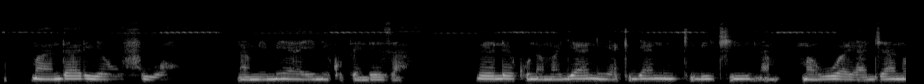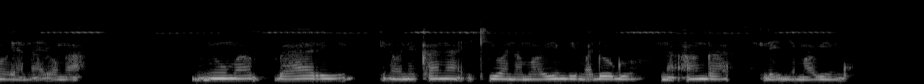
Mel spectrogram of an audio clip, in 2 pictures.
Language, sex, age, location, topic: Swahili, male, 18-24, Mombasa, agriculture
